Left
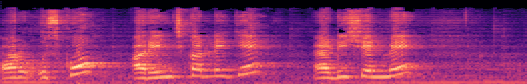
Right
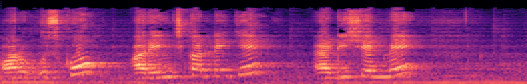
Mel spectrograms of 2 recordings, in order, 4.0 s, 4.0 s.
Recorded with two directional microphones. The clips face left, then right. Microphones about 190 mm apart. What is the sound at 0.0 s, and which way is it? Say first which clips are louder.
A woman's voice: left 2 dB; 30° left (ahead or behind).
